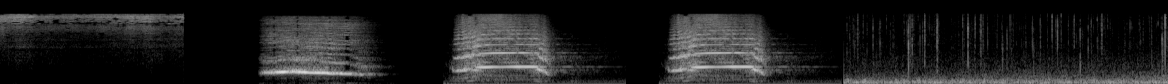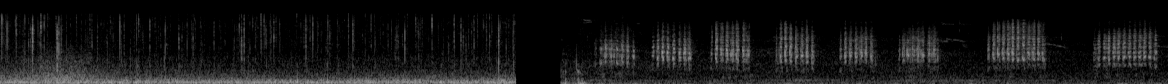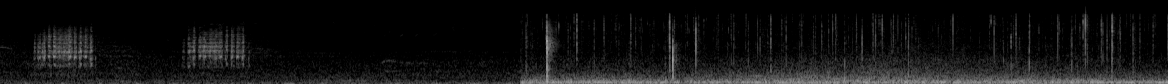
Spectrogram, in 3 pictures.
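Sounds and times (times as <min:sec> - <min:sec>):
sharp crackles: 0:08.1 - 0:16.9, 0:28.6 - 0:35.0.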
